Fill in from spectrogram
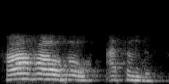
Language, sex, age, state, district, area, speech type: Odia, female, 45-60, Odisha, Gajapati, rural, conversation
